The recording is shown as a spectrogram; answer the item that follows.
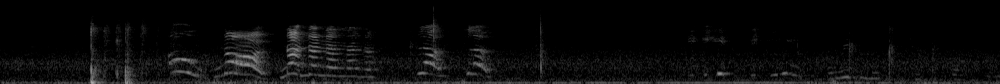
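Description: Two sharp knocks about a second in, then a child's high-pitched shouts and squeals that rise and fall in pitch for about three seconds.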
